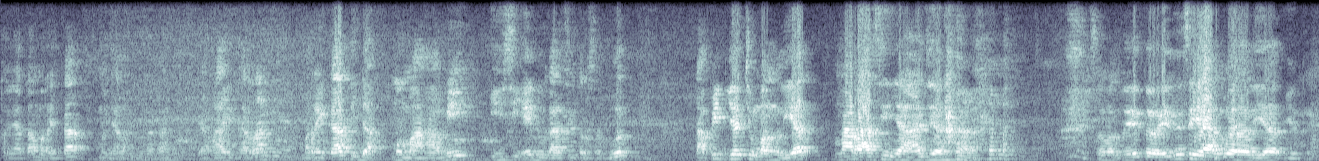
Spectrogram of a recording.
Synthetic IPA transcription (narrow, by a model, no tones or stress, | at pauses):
t̪ərɲat̪aməɾekaməɲalahɡunakanjaŋlaɪnkaɾənaməɾekat̪idaʔ̚məmaɦamiːsiʔedukasit̪ərsəbʊt̪̚ː | apidiat͡ʃumaŋəliɦat̪̚ | naɾasiɲaːd͡ʒa | səpərt̪iːt̪uinisɪhjaŋbulaliɦat̪̚ɡit̪u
